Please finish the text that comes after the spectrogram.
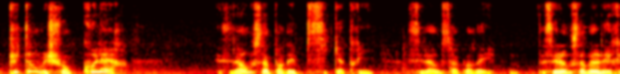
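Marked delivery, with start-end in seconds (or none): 0.1-1.3 high, loud cry of anger; exasperated, raised-voice venting; angry outburst. Acted. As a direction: blurt out the fury, pitch shooting up. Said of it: "L'autre partie va dire".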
